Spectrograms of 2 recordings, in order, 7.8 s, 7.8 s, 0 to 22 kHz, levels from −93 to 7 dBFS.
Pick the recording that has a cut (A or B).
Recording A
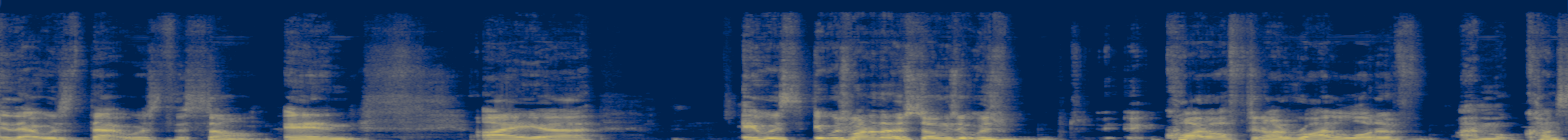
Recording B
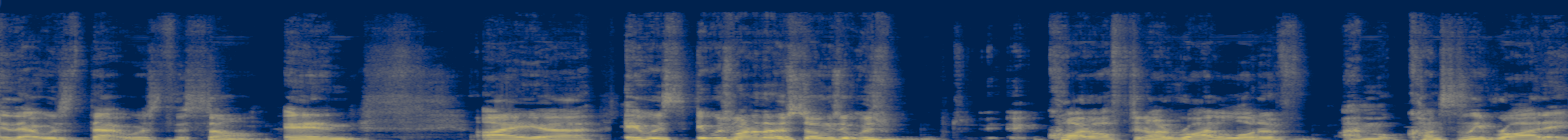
B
